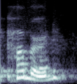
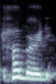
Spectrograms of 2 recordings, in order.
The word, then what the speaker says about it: cupboard: a bird where the cereal is stored the cupboard see you P B o ay r d which looks like the word cup and the word of board put together but is pronounced Hubbard it cupboard is like a cabinet it's a place where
